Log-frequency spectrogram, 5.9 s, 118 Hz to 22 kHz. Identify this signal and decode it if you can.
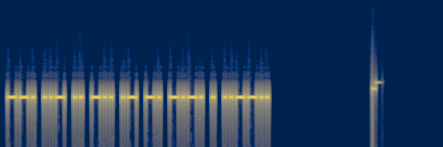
Morse code, heard as a keyed tone, about 30 wpm, 700 Hz. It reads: GUIDANCE?
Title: Sentences from Top 1600 Words 30wpm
